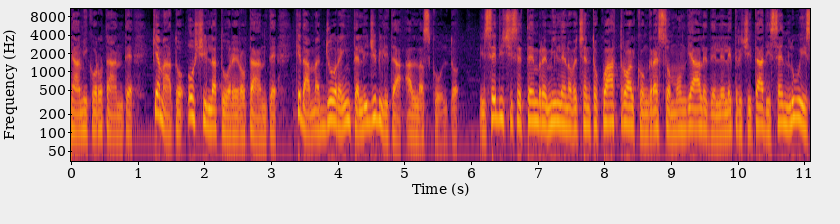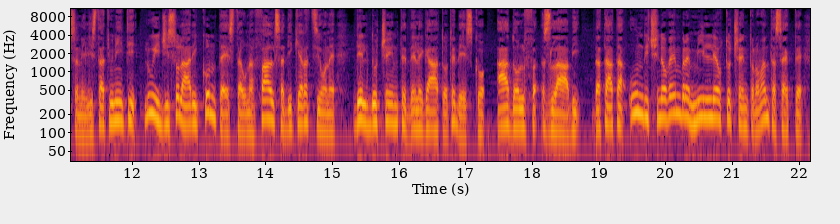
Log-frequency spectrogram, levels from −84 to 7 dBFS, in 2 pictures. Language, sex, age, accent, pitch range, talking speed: Italian, male, 40-59, native, 110-155 Hz, 110 wpm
